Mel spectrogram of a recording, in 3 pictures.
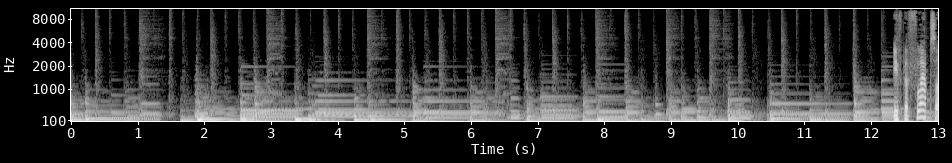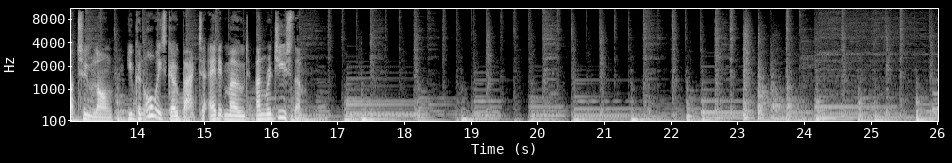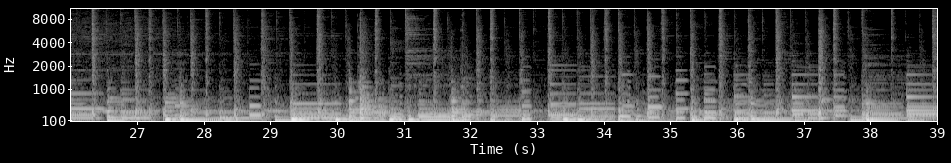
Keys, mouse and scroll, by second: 1.2 ctrl+z, 1.9 r, 4.7 click, 5.1 click, 6.3 r, 9.2-10.1 middle drag, 10.1-10.8 scroll up 5, 10.8-12.2 middle drag, 12.2 r, 19.1 ctrl+z, 19.5 ctrl+z, 19.9 ctrl+z, 20.1 ctrl+z, 20.2 ctrl+z, 20.4-20.7 scroll down 4, 20.7-21.1 middle drag, 21.1 Tab, 21.2 click, 21.5 click, 21.9 Tab, 22.0 click, 22.2 drag, 23.3-23.7 drag, 23.8 click, 24.1 Tab, 24.2 click, 24.6 2, 24.7 click, 25.0 shift+click, 25.5 KP_1, 25.9-26.4 scroll up 5, 26.4 g, 27.2 middle click, 27.6 ctrl+z, 28.0 middle click, 28.8 KP_1, 30.2 g, 33.6-35.1 middle drag, 35.1-35.9 scroll up 3, 35.9-37.0 scroll down 2, 37.0 g.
